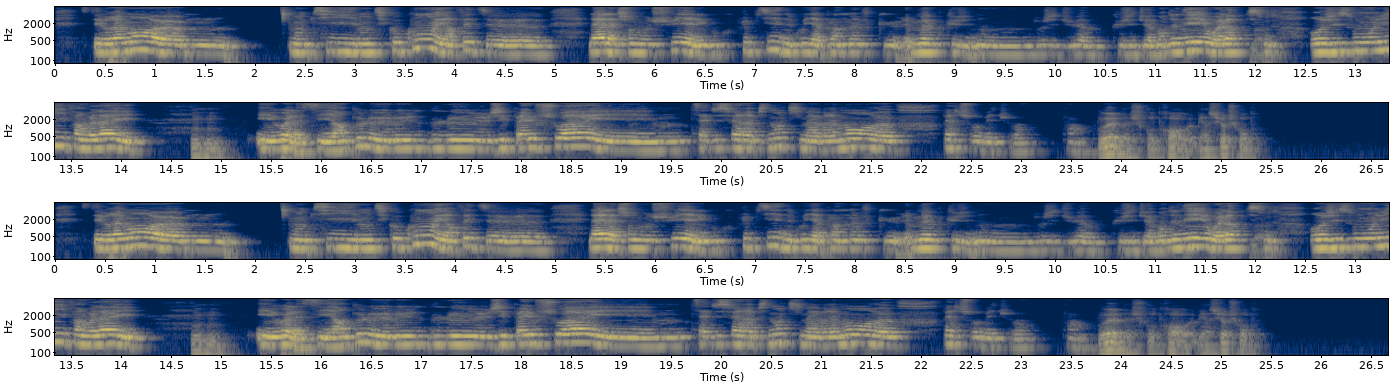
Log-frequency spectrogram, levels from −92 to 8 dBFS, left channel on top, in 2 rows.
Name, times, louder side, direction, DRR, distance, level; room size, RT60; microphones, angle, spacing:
voice 1, 0.4-1.8 2.3-4.9 5.3-14.2 15.4-23.0 23.5-23.7, equal, 10° left, -5 dB, 1.2 m, -22 dB
voice 2, 14.7-15.0 23.8-25.3, left 1 dB, 60° left, 3 dB, 0.8 m, -33 dB
3.2 x 2.9 x 2.9 m, 0.32 s
head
